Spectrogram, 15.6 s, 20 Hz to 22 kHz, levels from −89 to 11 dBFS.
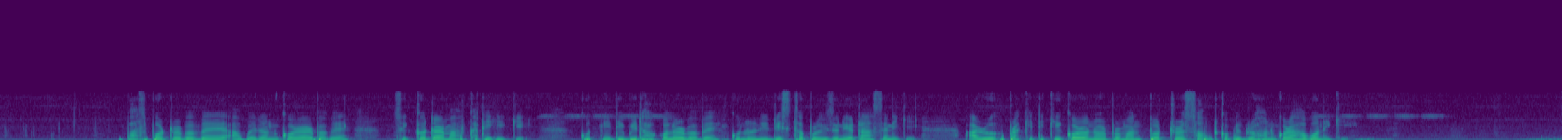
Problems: none marked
